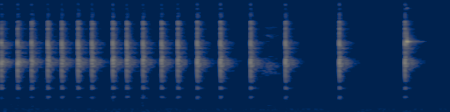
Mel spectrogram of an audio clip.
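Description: A character wheel bearing different personalities spins, ticking rapidly at first, sharp bright clicks in a fast steady run, then slows with widening gaps until a last few isolated ticks as it comes to rest. No talking.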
